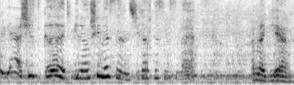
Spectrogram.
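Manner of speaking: ordinary talk, nothing marked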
